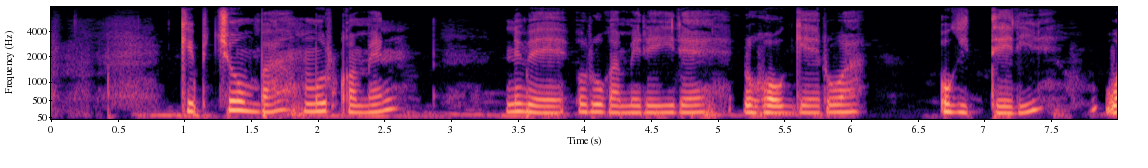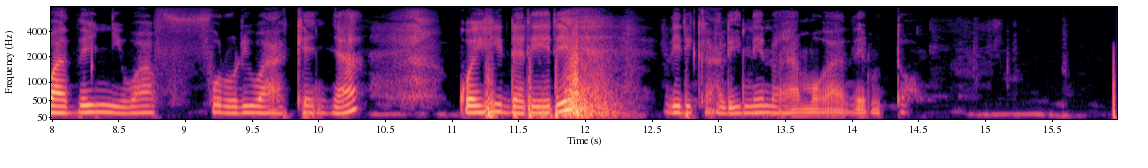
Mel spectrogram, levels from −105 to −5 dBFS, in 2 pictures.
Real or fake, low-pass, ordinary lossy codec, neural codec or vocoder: real; none; none; none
